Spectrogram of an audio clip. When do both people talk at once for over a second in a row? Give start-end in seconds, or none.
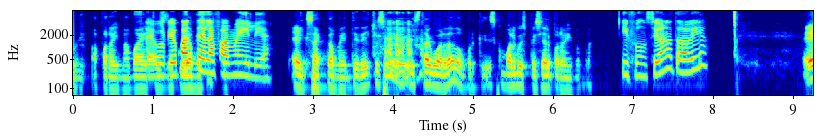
0.7-2.0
